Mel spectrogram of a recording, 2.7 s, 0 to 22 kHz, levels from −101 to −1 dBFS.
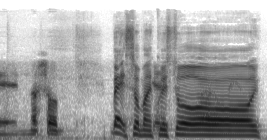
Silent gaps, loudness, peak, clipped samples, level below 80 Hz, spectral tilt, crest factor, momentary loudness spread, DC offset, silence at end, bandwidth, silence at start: none; -14 LUFS; -2 dBFS; under 0.1%; -50 dBFS; -5.5 dB/octave; 12 dB; 10 LU; under 0.1%; 0.05 s; 13 kHz; 0 s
